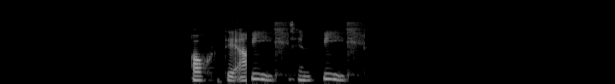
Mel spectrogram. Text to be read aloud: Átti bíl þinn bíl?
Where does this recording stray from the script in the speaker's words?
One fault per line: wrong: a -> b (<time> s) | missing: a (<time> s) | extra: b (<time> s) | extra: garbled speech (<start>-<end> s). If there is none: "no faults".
no faults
